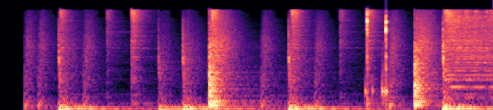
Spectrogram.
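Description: Drum kit being played: heavy bass drum and snare hits about twice a second with cymbals ringing over them, and a quick flurry of strokes near the end.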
